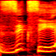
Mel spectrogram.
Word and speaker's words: Zixi: Queen Zixi of Ix. I said it... Pronounced it wrong the first time.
